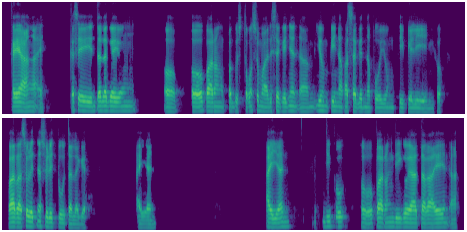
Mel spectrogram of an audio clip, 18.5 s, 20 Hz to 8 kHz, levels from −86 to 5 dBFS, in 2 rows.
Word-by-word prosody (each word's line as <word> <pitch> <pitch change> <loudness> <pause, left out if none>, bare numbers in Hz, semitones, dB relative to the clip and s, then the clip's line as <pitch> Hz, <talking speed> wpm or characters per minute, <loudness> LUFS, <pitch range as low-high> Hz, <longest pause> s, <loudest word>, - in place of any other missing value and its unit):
Kaya 115 -1 +6
nga, 115 0 -3
eh. - - -12 0.5
Kasi 120 -2 +2
yun 120 - -13
talaga 125 0 +5
yung 120 0 0 0.6
oo, 105 -1 +1 0.4
oo. 115 0 +6
Parang 115 -2 +1
'pag 115 - -1
gusto 110 - -6
kong 120 - -3
sumali 110 -3 -3
sa 120 - 0
ganyan, 120 +1 -1
um, 105 0 -5
yung 125 -3 -4
pinakasagad 110 -2 -1
na 105 -1 -6
po 105 -1 -4
yung 105 -1 -10
pipiliin 100 -2 -4
ko 95 - -9 0.6
para 120 -1 +7
sulit 125 -2 +3
na 135 - +2
sulit 120 -2 +1
po 110 -1 -4
talaga. 95 -2 -2 1.1
Ayan. 100 0 -3 2.2
Ayan! 115 +2 +3 0.7
Di 130 +1 -5
po 125 0 -5 0.3
oo, 110 0 -2
parang 120 0 +2
di 115 -1 -2
ko 120 - +2
yata 110 -1 +4
kaya 110 0 +3
'yan, 115 0 -8
ah. 105 0 -6
115 Hz, 135 wpm, -25 LUFS, 105-120 Hz, 2.2 s, para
